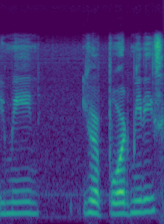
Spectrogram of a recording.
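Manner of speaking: soft, quiet half-whispered delivery. Imitating a lady with stickers who always half-whispers: imitating someone half-whispering. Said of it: "She whispers".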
